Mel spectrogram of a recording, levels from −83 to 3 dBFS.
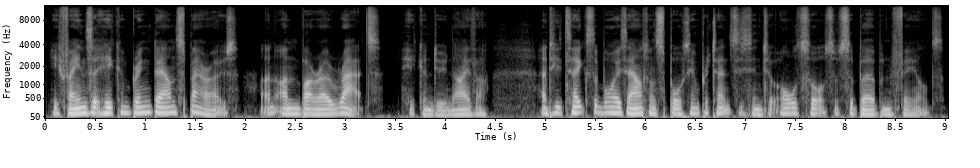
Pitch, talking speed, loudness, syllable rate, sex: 115 Hz, 200 wpm, -19 LUFS, 4.9 syllables/s, male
